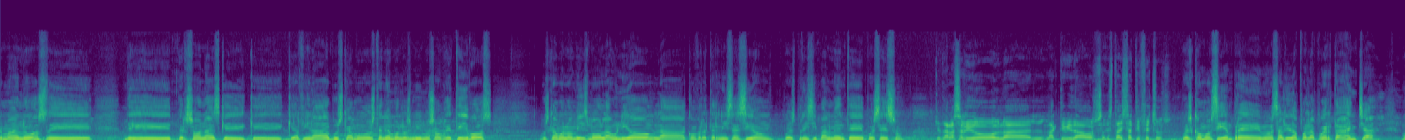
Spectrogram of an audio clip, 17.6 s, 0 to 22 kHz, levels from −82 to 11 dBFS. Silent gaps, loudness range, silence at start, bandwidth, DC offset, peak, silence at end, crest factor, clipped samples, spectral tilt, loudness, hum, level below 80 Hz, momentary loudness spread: none; 3 LU; 0 s; 15.5 kHz; under 0.1%; 0 dBFS; 0 s; 12 dB; under 0.1%; -5.5 dB/octave; -13 LUFS; none; -44 dBFS; 8 LU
